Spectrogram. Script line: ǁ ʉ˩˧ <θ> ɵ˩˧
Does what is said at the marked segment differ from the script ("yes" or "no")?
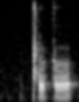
yes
